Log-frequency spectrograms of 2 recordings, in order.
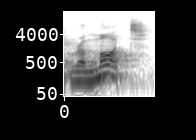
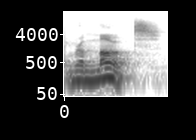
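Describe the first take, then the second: First: The o is a short vowel, as in hop. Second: The o is a long gliding oh vowel. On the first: The speaker calls it wrong. "Don't say remote" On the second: The speaker calls it right. "if you're trying to say remote"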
